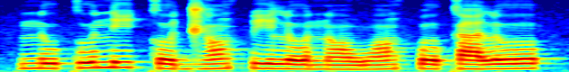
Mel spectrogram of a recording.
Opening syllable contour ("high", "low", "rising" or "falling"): low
